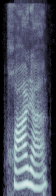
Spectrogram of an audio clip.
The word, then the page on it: 哗然: huá rán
